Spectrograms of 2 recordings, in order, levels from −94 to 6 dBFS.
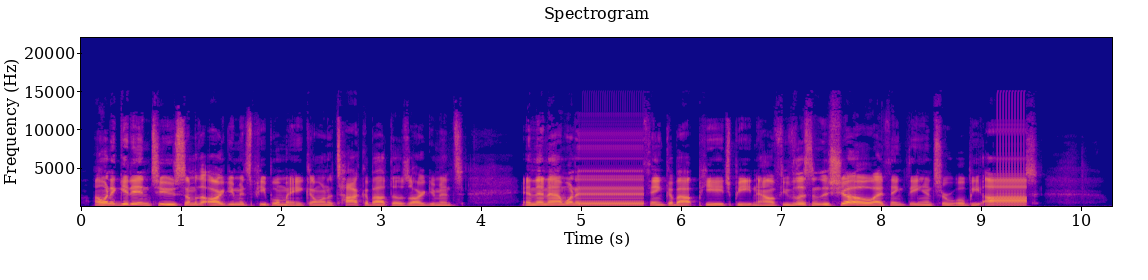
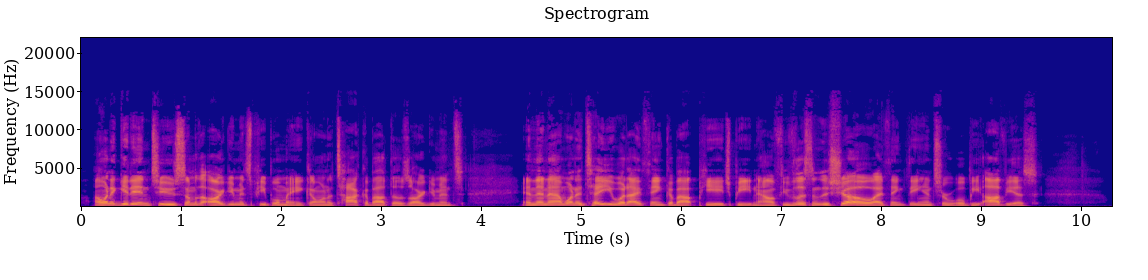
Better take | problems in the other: second | audio freezing; at 5 s for 0.5 s and at 9 s

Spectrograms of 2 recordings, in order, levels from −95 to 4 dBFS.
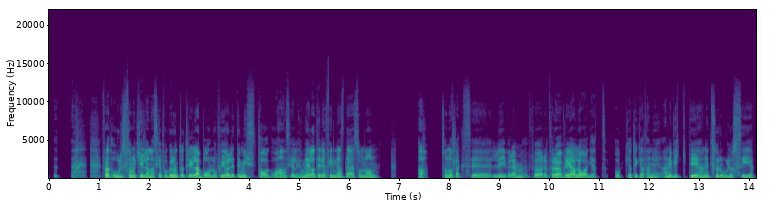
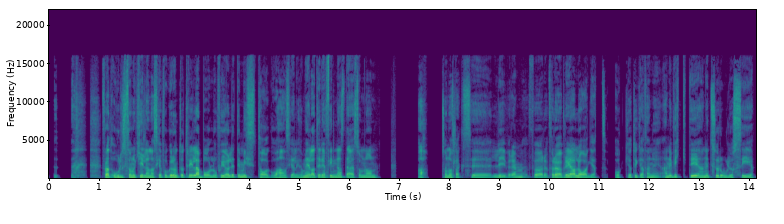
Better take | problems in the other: second | muffled; slightly; fading above 2.5 kHz

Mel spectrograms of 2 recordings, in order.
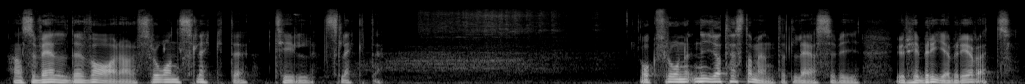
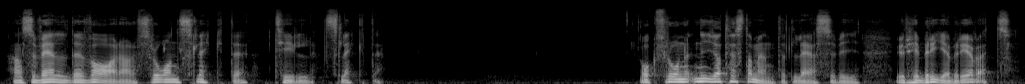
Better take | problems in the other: second | door banging; faint; from 3 to 6 s; peak 15 dB below the speech

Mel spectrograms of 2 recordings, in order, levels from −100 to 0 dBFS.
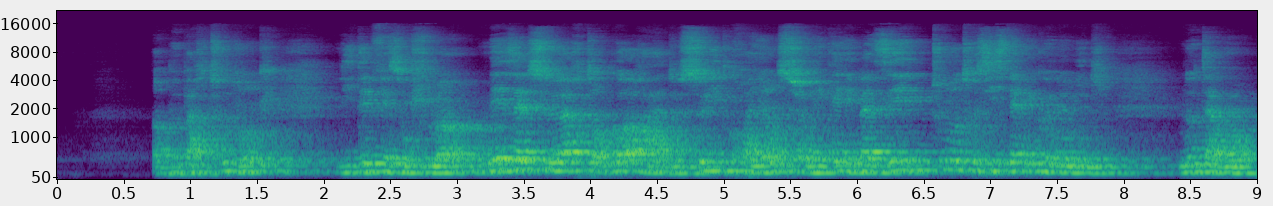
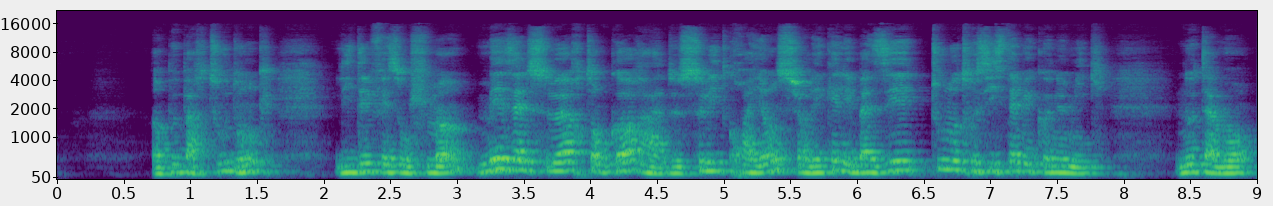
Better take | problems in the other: second | room echo; strong; dies away in 1.2 s; slight in the second // off-mic speech; far; far in the second

